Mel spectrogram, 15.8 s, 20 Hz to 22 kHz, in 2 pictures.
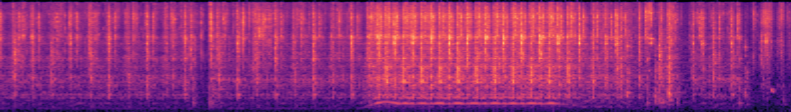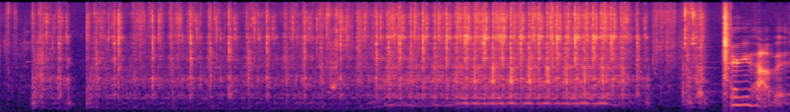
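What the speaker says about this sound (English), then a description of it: "going to sew these slanted edges with a 1/4 inch seam allowance" A sewing machine runs in bursts as a backpack's slanted edges are stitched with a quarter-inch seam, whirring steadily with pauses and brief stops between runs.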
